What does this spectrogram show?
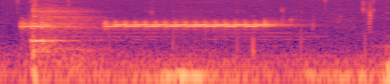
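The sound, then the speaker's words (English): A phone rings with a bright electronic tone: a short chirp, then a steady sustained ring lasting about a second. No one speaks. “Had to take a phone call.”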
